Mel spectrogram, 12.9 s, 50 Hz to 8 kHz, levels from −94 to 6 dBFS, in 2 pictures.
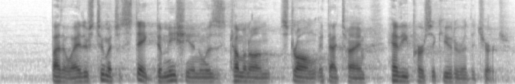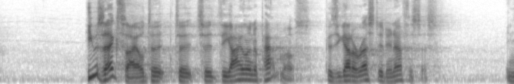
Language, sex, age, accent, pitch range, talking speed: English, male, 50-69, American, 110-145 Hz, 175 wpm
